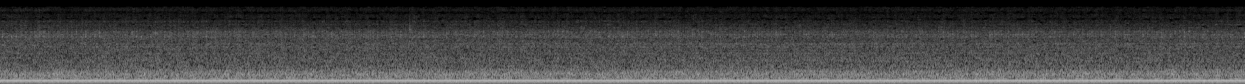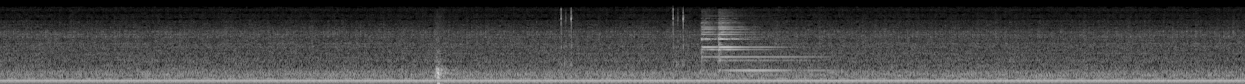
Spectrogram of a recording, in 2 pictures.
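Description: Rice mill machinery running with a steady, unchanging low hum. A single sharp knock comes about two-thirds of the way through, and a brief high-pitched squeak follows a few seconds later.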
